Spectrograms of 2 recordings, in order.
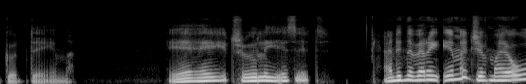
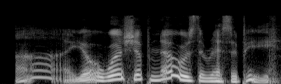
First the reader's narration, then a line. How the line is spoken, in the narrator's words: cried the old lady, cackling aloud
